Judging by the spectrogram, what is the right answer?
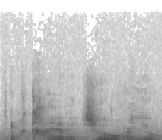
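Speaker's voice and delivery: soft, low self-questioning; hushed wondering. Retold or imitated. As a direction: murmur it to yourself in wonder. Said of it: "Nobody ever asked me that".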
